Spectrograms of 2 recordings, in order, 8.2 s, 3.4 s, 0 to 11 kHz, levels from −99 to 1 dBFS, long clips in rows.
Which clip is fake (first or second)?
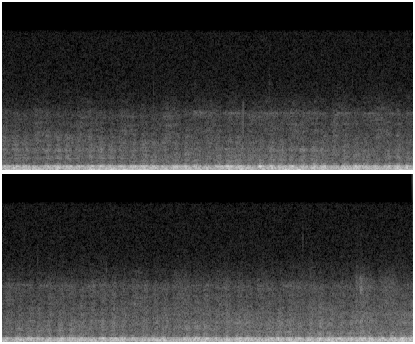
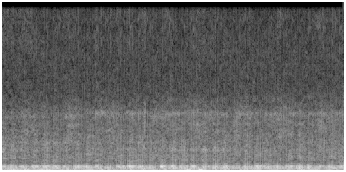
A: second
